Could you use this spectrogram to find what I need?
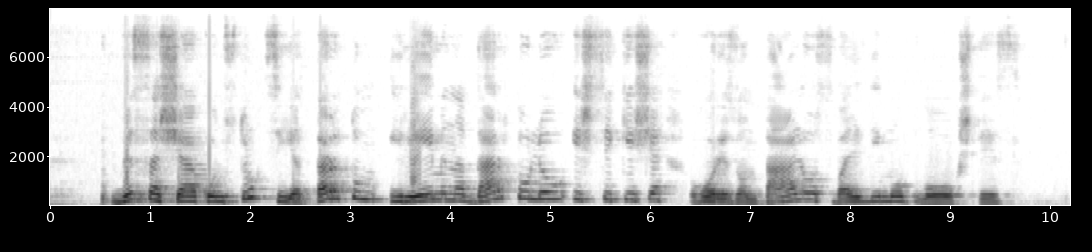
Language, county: Lithuanian, Tauragė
